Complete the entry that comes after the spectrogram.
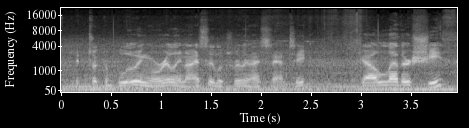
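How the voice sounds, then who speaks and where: Noticeable background noise sits behind a man's voice. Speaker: knife review youtuber. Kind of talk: casual product review. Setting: outdoors. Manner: loud, yelling over noise.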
